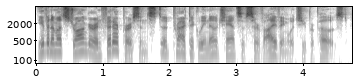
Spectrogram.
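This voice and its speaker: A man reading a storybook aloud to students in an expressive, emphatic way, with brief explanatory asides to his listeners. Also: fairly high pitch, brisk, no echo. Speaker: read-aloud narrator, teacher reading to students.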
